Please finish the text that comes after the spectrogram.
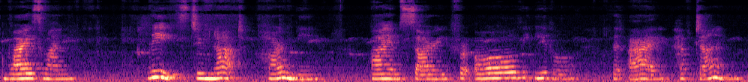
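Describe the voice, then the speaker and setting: Humble beaten wolf played by a woman storyteller, solemn and pleading, very slow delivery, puppet show in an echoing room. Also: medium pitch, steady tone, dark tone, highs cut off. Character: defeated male wolf, humbly begging and pledging loyalty. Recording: roomy, distant mic with faint noise.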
